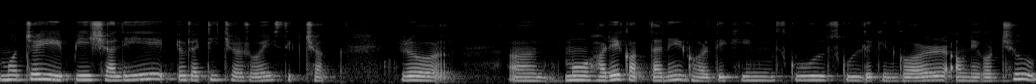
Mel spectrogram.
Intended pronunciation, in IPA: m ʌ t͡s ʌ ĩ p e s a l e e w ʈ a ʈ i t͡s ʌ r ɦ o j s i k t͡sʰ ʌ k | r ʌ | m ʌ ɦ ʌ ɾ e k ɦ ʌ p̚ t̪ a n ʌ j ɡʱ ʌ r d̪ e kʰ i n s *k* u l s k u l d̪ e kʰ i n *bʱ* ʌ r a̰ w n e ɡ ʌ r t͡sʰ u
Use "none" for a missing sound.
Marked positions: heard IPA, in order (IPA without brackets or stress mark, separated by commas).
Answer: k, ɡʱ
